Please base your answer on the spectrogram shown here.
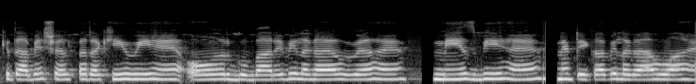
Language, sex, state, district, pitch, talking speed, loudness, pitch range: Hindi, female, Delhi, New Delhi, 235 Hz, 200 wpm, -11 LUFS, 230-245 Hz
